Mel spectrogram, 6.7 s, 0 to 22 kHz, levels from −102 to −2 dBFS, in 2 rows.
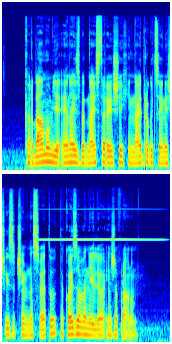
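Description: At 3.97 s a thin, steady feedback whistle at 5.1 kHz appears behind the speech and continues to the end of the clip, sitting about 15 dB below the voice and swelling and fading slowly in level. The likely cause is a loudspeaker-to-microphone loop held just short of runaway, so one frequency keeps ringing without growing. On a spectrogram it is a single narrow horizontal line at 5.1 kHz; the waveform barely shows it beneath the speech.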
